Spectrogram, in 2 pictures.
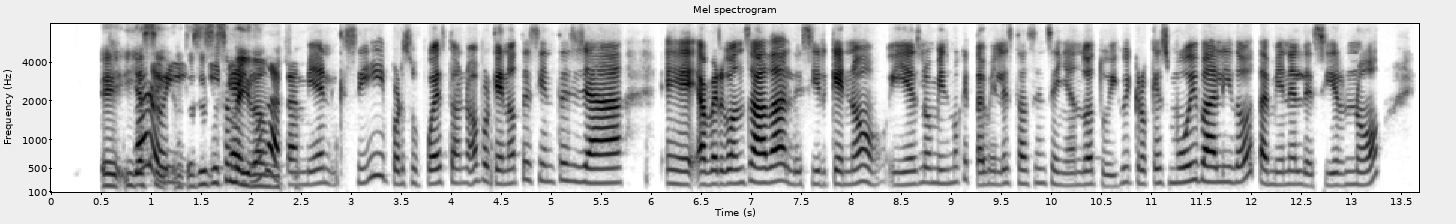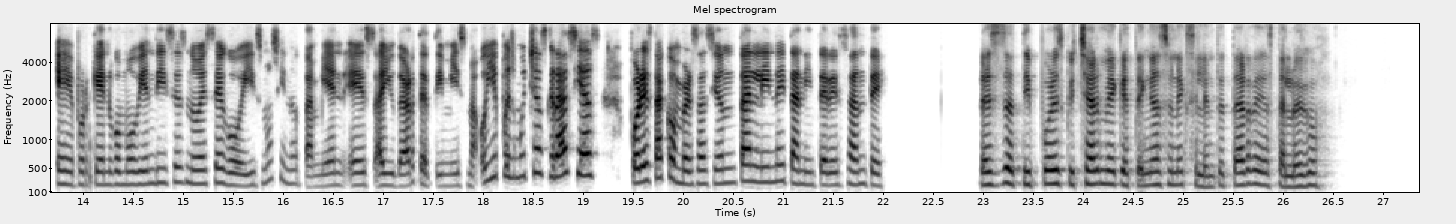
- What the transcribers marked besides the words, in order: other background noise
- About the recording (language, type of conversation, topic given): Spanish, podcast, ¿Cómo aprendes a decir no sin culpa?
